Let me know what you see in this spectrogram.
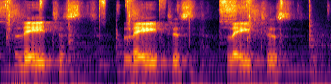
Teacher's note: Le T aussi, il a tendance à se transformer en D.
